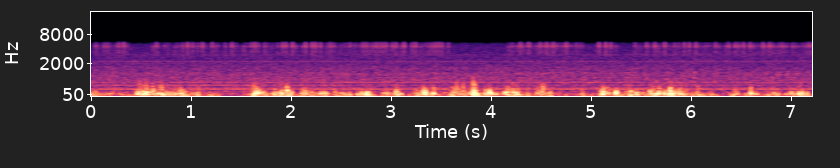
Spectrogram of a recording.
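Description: A small DC motor running, with a fine, crackly high buzz that drops out for about half a second near the middle and then comes back, over irregular low rumbles.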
